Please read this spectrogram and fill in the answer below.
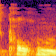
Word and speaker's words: Colquhoun: I'm going to pronounce her last name is Colhoun, but it's spelled differently. Colquhoun. It's the Scottish way, I guess, to say it, to spell it.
